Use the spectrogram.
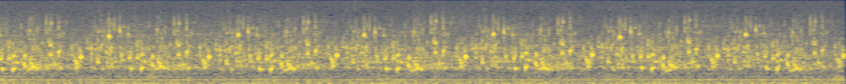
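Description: A small, clear brook babbles steadily beneath a small bridge on a meadow path, water trickling and gurgling over stones in a continuous, even stream with no voices, moderately quiet.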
